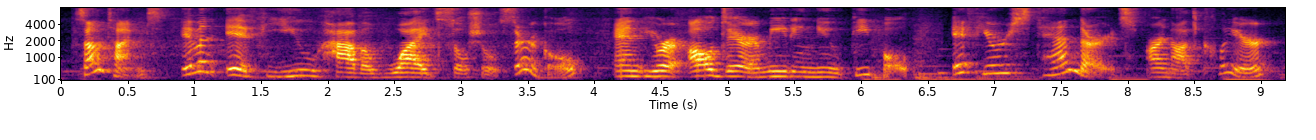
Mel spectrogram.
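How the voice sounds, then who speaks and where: A woman's voice: medium pitch, pushed and bright. A young adult woman presenting a scripted advice video as host, speaking confidently and directly to the viewer.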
